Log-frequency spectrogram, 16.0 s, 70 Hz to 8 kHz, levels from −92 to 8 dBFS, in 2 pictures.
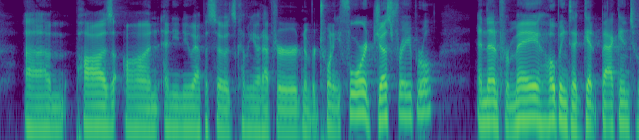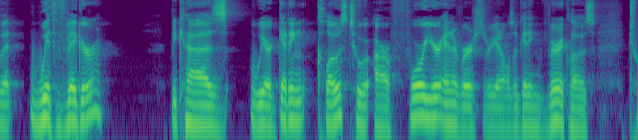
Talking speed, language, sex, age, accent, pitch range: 155 wpm, English, male, 30-49, American, 100-130 Hz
